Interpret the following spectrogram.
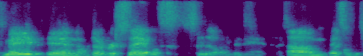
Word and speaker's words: Versailles: it's made in the Versailles um it's spelled for sign but the locals say for sale dude yes exactly um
